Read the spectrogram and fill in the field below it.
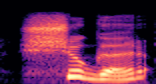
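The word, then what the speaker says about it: sugar: लेकिन शुगर और श्योर इन दोनों ही शब्दों में एस के ठीक बाद कोई एच है ही नहीं। फिर भी इन्हें शुगर या श्योर नहीं पढ़ा जाता। बल्कि भारी आवाज के साथ शुगर और श्योर उच्चारण किया जाता है।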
